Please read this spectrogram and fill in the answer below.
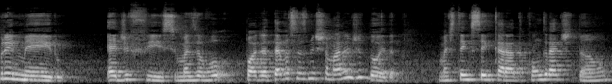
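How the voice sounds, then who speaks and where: Somewhat breathy and fairly high in pitch, a woman speaks with ordinary pitch variation amid audible room echo. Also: moderate pace. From Northeast Brazil, Piauí. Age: 50s. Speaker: radio host and online presenter. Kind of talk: live stream chat with viewers. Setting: live video stream.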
